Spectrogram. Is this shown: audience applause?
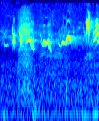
no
